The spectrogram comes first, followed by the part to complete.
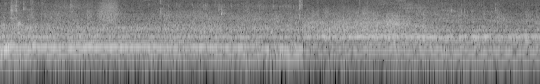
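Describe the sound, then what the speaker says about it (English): A small pump runs steadily to flush a tankless water heater with vinegar, a continuous close motor hum with a droning tonal whine that holds level throughout, with no talk. "now I'm going to plug in the pump and hope for the best"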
